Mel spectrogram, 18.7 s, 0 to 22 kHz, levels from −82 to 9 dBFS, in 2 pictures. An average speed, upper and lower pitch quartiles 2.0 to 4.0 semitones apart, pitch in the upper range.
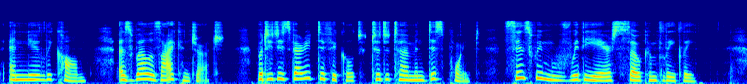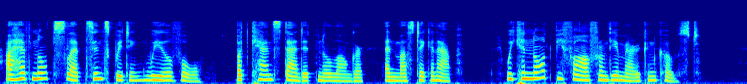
No: average, 165 wpm; average, 5.1 semitones; high, 200 Hz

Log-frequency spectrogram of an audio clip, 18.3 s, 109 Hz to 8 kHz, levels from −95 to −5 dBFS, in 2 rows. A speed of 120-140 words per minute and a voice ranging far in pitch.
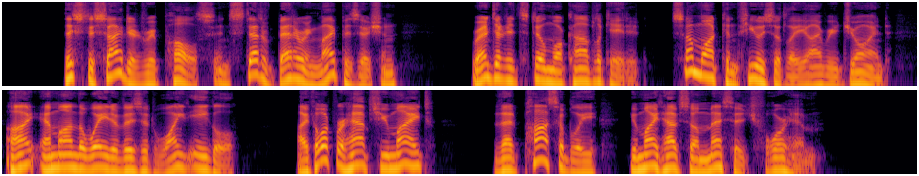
Yes: slow, 135 wpm; wide, 6.6 semitones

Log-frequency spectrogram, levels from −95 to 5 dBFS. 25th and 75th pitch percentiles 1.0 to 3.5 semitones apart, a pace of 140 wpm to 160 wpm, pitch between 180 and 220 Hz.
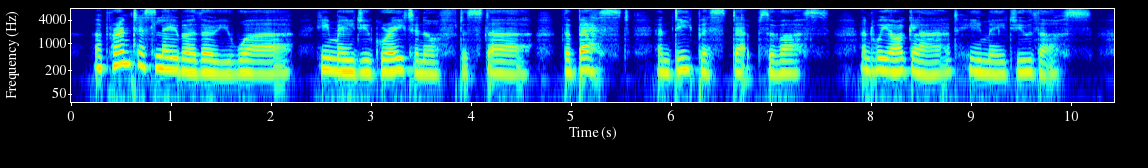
Yes: average, 2.9 semitones; average, 155 wpm; high, 190 Hz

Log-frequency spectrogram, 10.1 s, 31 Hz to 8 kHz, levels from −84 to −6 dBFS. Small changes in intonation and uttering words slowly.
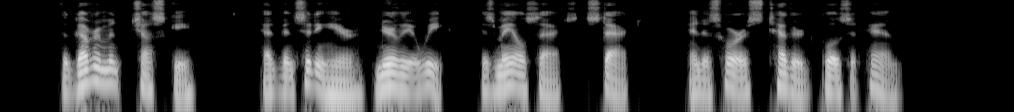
No: average, 4.9 semitones; slow, 125 wpm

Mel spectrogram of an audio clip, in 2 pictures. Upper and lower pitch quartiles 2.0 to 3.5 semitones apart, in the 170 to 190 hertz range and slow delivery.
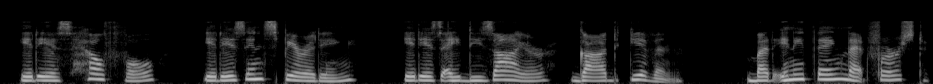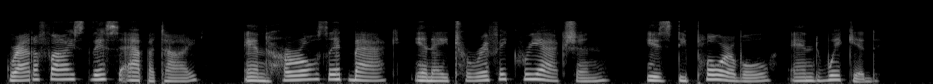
No: average, 4.2 semitones; medium, 185 Hz; slow, 100 wpm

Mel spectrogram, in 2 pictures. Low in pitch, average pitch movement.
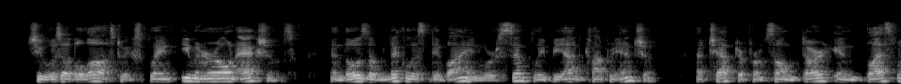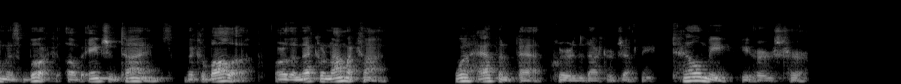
Yes: low, 125 Hz; average, 4.8 semitones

